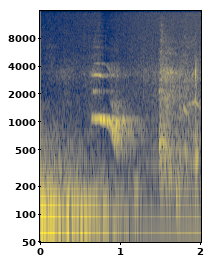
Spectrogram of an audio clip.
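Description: The tail of a deep boom sound effect dying away, with a short tone that falls in pitch about a second in. Only faint sound is left near the end.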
